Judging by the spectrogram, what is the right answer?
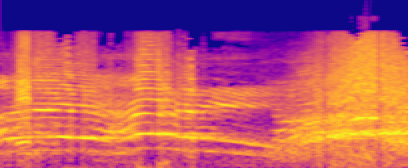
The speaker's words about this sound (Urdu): ایسا نہیں ماشاءاللہ نعرہ حیدری تو بلند کیا، لیکن دائیں ہاتھ کو فضا میں بلند کرنا ہوگا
